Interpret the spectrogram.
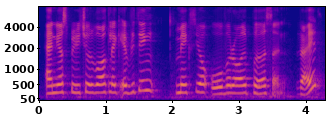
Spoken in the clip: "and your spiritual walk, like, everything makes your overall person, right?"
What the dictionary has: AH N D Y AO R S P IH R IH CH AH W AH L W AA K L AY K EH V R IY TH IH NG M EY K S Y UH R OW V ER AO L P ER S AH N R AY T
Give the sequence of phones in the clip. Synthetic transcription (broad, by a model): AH N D Y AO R S P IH R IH CH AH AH L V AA K L AY K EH V R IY T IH NG M EY K S Y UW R OW V ER AO L P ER S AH N R AY T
